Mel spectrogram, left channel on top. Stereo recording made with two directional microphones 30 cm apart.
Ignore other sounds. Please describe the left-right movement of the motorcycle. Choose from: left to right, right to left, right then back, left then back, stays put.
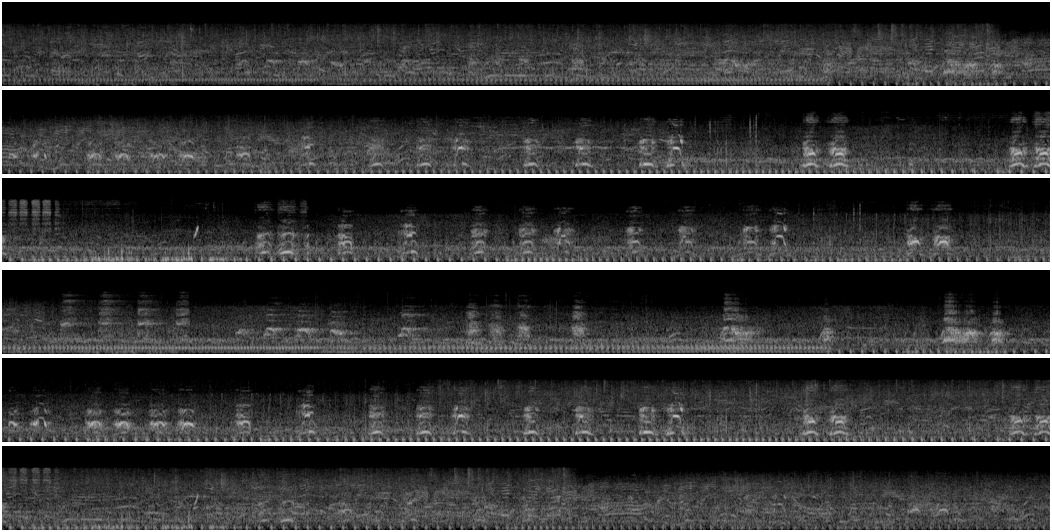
right to left.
